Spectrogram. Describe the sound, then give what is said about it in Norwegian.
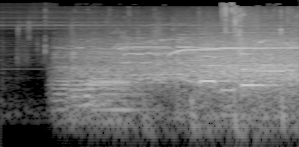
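A large festival crowd murmurs and chatters steadily just before a big outdoor concert starts, with scattered shouts, whistles and a few claps rising over the dense, constant hubbub after a quiet start. “Sånn høres det ut rett før en stor utekonsert starter.”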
